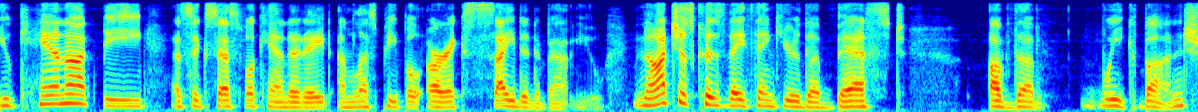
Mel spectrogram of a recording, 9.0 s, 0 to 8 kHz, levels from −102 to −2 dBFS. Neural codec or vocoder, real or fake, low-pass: codec, 24 kHz, 6 kbps, HILCodec; fake; 7.2 kHz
